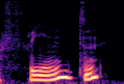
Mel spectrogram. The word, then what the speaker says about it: vrienden: Make it a nice long E for the vriend. – Haar vrienden blijven niet lang.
